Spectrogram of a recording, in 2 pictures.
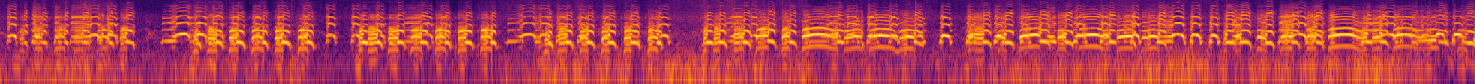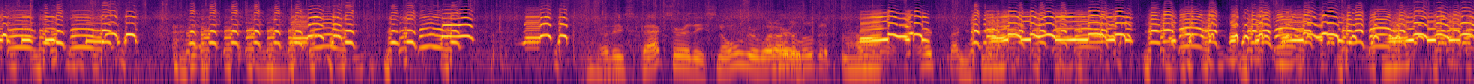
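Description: Hunters' specklebelly (white-fronted goose) calls blown loud and nonstop, many overlapping calls with quick rising-and-falling pitch, mixed with the geese of the flock they are working. The calling thins out briefly a little past the two-thirds mark, then comes back at full strength.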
